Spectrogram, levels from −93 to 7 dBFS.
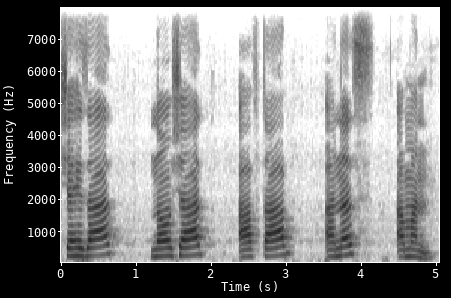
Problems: none marked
